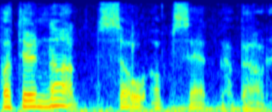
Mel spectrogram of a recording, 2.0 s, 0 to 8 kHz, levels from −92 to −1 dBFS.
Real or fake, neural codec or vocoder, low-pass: fake; codec, 16 kHz, 4 kbps, FunCodec, trained on LibriTTS, 50 frames a second; 7.2 kHz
